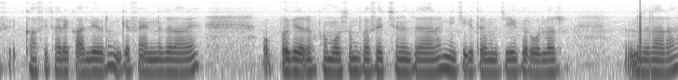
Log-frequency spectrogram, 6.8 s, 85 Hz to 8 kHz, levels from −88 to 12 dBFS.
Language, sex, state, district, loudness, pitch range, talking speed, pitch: Hindi, male, Chhattisgarh, Jashpur, -24 LUFS, 135-140 Hz, 275 wpm, 135 Hz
